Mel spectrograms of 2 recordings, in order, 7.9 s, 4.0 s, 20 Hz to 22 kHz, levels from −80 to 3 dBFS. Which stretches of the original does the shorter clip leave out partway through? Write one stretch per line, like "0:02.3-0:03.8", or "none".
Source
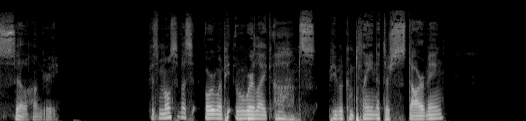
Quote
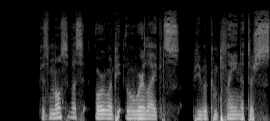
0:04.1-0:04.5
